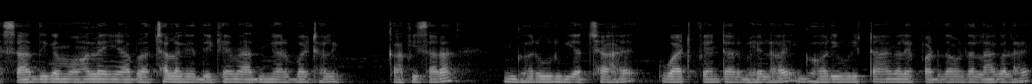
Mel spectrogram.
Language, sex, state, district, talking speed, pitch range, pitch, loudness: Maithili, male, Bihar, Samastipur, 155 wpm, 120-125 Hz, 120 Hz, -33 LUFS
